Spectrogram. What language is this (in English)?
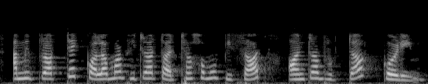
Assamese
